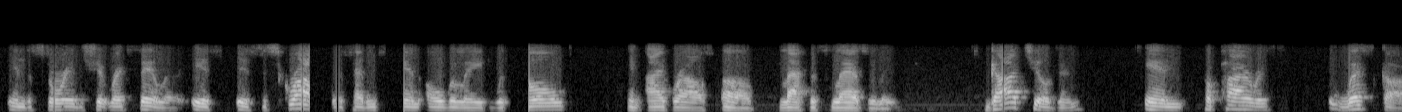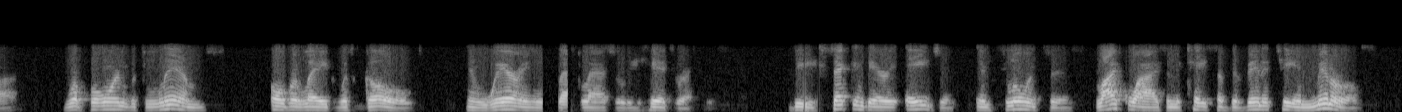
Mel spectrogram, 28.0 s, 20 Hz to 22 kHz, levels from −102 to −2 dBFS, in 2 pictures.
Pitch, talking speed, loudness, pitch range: 105 Hz, 105 wpm, -30 LUFS, 95-125 Hz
